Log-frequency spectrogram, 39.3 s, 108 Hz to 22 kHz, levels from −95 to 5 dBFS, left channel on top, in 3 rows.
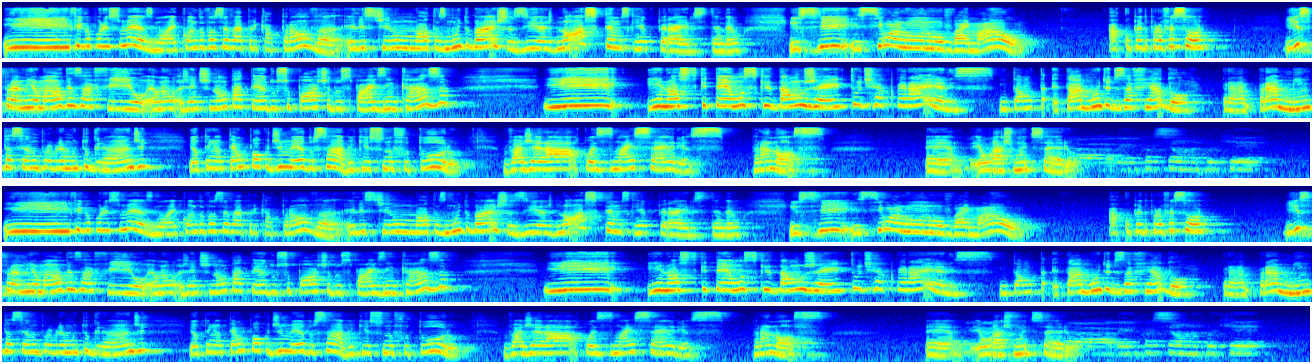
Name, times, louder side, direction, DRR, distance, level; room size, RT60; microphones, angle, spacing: voice 1, 0.0-10.2 11.1-12.1 12.8-25.0 25.3-27.7 28.1-30.8 31.2-33.4 33.7-34.2 35.4-36.9, left 3 dB, 30° left, 0.5 m, -27 dB
voice 2, 7.9-8.5 12.8-13.5 34.1-34.3 35.5-38.7, right 2 dB, 70° right, 3.3 m, -44 dB
20.0 x 11.0 x 4.4 m
head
